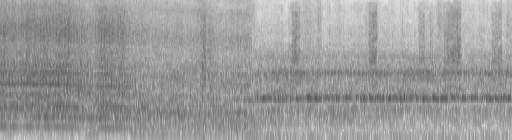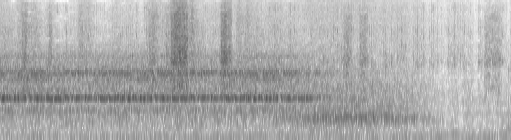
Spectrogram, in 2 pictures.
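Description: Onboard engine sound from a stock car in a sim race as it loses control, a loud steady high-pitched engine drone that shifts pitch after a couple of seconds and runs on before fading slightly.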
